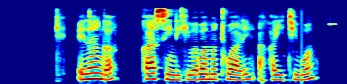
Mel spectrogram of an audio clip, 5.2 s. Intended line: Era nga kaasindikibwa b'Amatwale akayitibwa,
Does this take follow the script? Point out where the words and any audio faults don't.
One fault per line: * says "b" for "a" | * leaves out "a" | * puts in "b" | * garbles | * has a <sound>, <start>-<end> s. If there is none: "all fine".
all fine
